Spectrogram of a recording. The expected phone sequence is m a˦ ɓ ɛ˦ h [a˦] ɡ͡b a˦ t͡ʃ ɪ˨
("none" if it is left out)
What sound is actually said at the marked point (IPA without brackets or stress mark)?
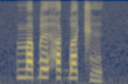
a˦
